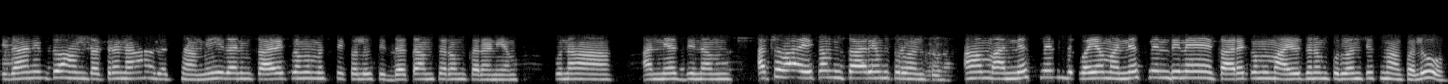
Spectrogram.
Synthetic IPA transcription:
id̪aːnimt̪uaːmt̪ɐt̪ɾɐɳad̪ɐkʃaːmiːd̪aːnimkaːɾjɐkɾɐmɐmɐst̪ikɐlusid̪ʱːɐt̪aːmsɐɾɐmkɐɾɐɳjɐm | punɐɦɐ | ɐnjɐd̪inɐm | ɐt̪ʰɐʋaːeːkɐmkaːɾjɐmkuɾʋɐnt̪uaːmɐnjɐsmind̪ʋɐjɐmɐnjɐsmind̪ineːkaːɾjɐkɾɐmɐmaːjoːd͡ʒɐnɐmkuɾʋɐnt̪ismaːkɐlu

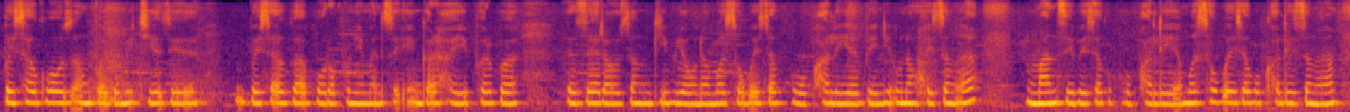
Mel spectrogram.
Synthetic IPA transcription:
b̥əjsaɡubawzaŋpajbɐmitʰiaze | bəjsaɡabɔɾɔpʰonimensḛʔḛŋɡaɾhajpʰɯɾbɐ | zeɾawzaŋɡibijawnɐmɐsawbəjsaɡʰoɡpʰalijabeniʔunawhajzɯŋa | manzibəjsaɡupʰoɡpʰalijɐmɐsawbəjsaɡukʰalizɯŋɐ

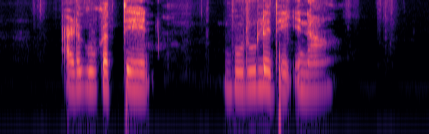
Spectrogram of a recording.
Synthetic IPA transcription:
ɐ̰ɽɡukɐt̪ːeːn | buɾuled̪ejʔnaː

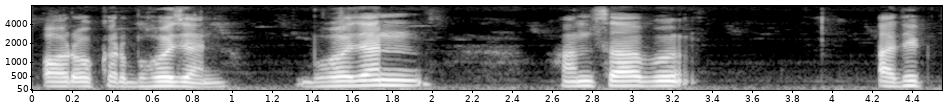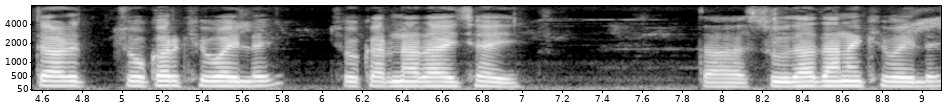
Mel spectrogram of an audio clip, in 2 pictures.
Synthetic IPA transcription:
ɔːɾokəɾbʱod͡ʒən | bʱod͡ʒən | həmsəb | əd̪ʱik̚t̪əɾt͡ʃokəɾkʰiwəjlə | t͡ʃokəɾnaɾəɦɛt͡ʃʰəi | t̪ɔsud̪ʱad̪anakʰiwəɪlə

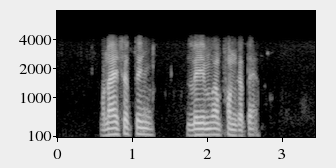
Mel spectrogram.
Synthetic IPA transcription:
ɔnaɦisəp̚t̪əɲ | ləjmʔapʰɔnkat̪ɛʔ

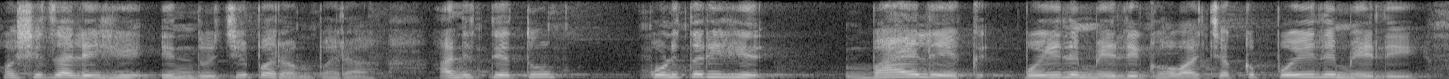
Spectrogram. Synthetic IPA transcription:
əɕed͡zaliɦiɦind̪ut͡ɕiːpəɾəmpəɾaː | nit̪et̪ũ | koɽ̃it̪əɾiɦibʱajlekpəilmeliːɡʱɔʋat͡ɕekpəilmeli

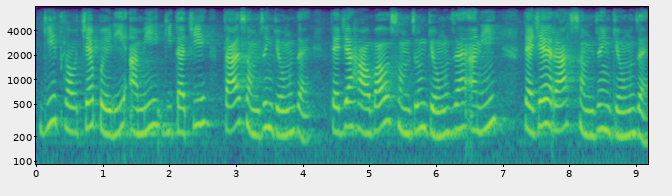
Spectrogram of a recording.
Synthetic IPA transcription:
ɡiːt̪ɡawt͡ɕepəjliʔamiɡit̪at͡ɕit̪alsəmd͡zuːnɡʱeʋũŋkd͡zaj | t̪jat͡ɕjaɦawbawsəmd͡zuːnɡʱeʋũŋkd͡zajʔani | t̪jat͡ɕeɾassəmd͡zuːnɡʱeũŋkd͡zaj

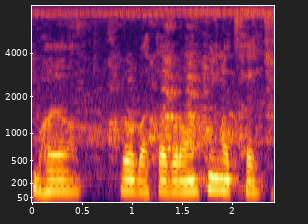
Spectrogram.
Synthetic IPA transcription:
bʱɔjɔ | ɾɔbat̪abɾɔ̃w̃ɦinɔt̪ʰae

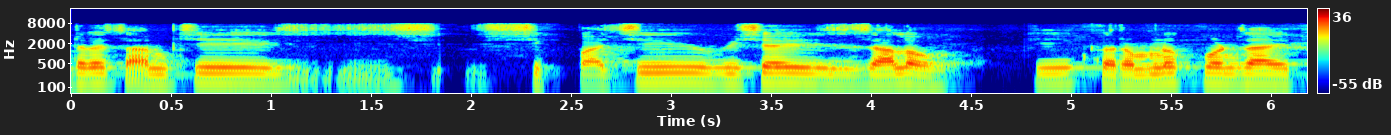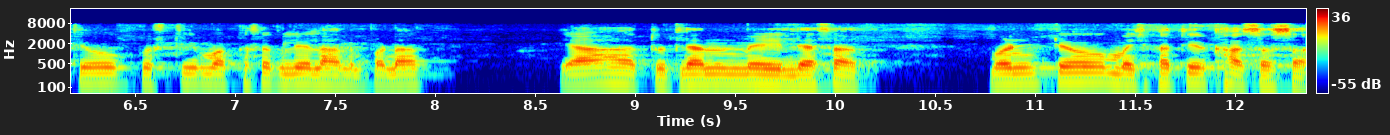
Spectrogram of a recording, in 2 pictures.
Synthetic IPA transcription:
ɾɡət͡sa̰mt͡ɕi | ɕik̚pat͡ɕiʋiɕəjd͡zalɔ | kikəɾəmɳək̚pəɳd͡zajet̪joɡoʂʈiːmakʰasəɡlilanpəɳak̚ | jat̪ut̪ljanmeɭiliəsat̪ | məɳt̪oməd͡ʑekʰat̪iːɾkʰasəsat̪

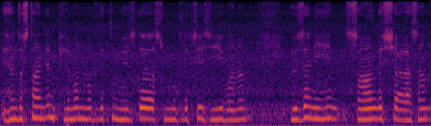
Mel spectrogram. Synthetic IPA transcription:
ɦind̪ust̪aːnd̪ʲɐnpʰilmɐnmut̪̬lik̚t̪ʰimjuːzikɐsmut̪likt͡ʃʰesibɐnɐn | juzɐniɦin | saːŋɡɐʃaːsɐn

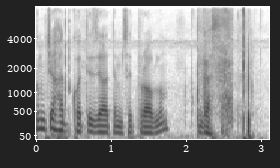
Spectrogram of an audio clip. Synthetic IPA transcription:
ɐmt͡ʃɐɦɐd̪kʰot̪ːizjaːt̪imsɐt̪̚ʲpɾaːblɐm | ɡɐsɐ̰

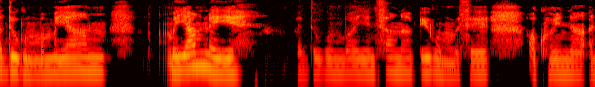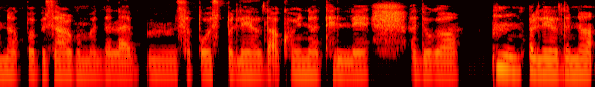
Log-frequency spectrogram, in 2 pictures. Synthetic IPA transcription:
ɐduɡumbɐmɐjamː | ɐjamlɐje | ɐduɡumbɐjensaŋnapiɡumbɐseɐkʰojnɐʔɐnɐk̚pɐbɐzaɾɡumbɐdɐlajsɐpospɐleldɐ̰ɐ̰kʰojnɐtʰelːeɐduɡɐ | pɐleldɐnɐ

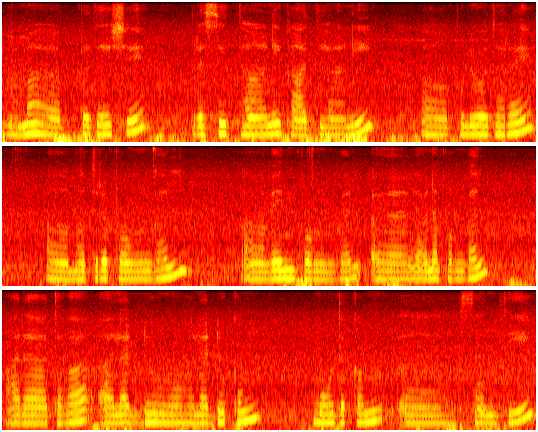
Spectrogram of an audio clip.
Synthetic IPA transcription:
mɐmɐpɾɐd̪eːʃeːpɾɐsid̪ʱːaːnikaːd̪ʱjaːni | puljoːd̪ʱɐɾɐj | mɐd̪ɾɐpoŋɡɐl | ʋenpoŋɡɐlɾɐ̰ʋɐnɐpoŋɡɐl | ɐɾɐt̪ʰɐʋaːlɐɖulɐɖːukɐmː | oːd̪ɐkɐm | sɐnt̪i

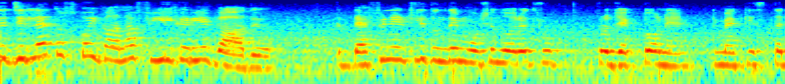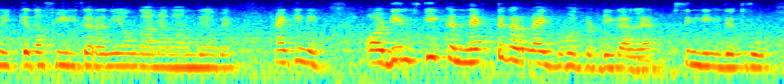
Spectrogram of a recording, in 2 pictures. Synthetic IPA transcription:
t̪eːd͡ʒɪlːɛ̃ːt̪ʊskoːiːɡaːnaːpʰiːlkəɾieːɡaːd̪eːoː | t̪eːɖɛːpʰɪneːʈliːt̪ʊnd̪eːmoːʃənzɦoːɾeːt̪ʰɾuː | pɾoːd͡ʒɛːk̚ʈɦoːneːɛ̃ːkɪmɛ̃ːkɪst̪əɾiːkeːd̪aːpʰiːlkəɾə̃nd̪ijãːõːɡaːnãːɡãːnd̪eːoːʋeː | hɛ̃ːkineː | ɔːɖijənskiːkənɛːk̚ʈkəɾnaːɪk̚bɔːt̪̚bəɖːiːɡəlɛːsɪ̃ŋɡɪ̃ŋɡd̪eːt̪ʰɾuː

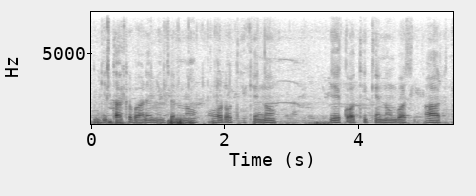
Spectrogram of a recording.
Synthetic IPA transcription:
ɡiːt̪akebaːɽemẽt͡ʃəlnoɔːɾɔ̰ːt̪ʰikeːnõ | eːkɔːt̪ʰikenõbəsaːt̪

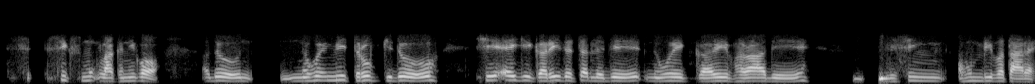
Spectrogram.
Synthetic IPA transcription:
ssiksmuk̚lakːnikɔ | ɐdu | nuɦujmitɾup̚kidu | siɐjɡiɡɐɾidɐt͡ʃɐt̚ledinuhujɡɐɾipʰɐɾadi | lisiŋɐɦumbibɐtaɾe

